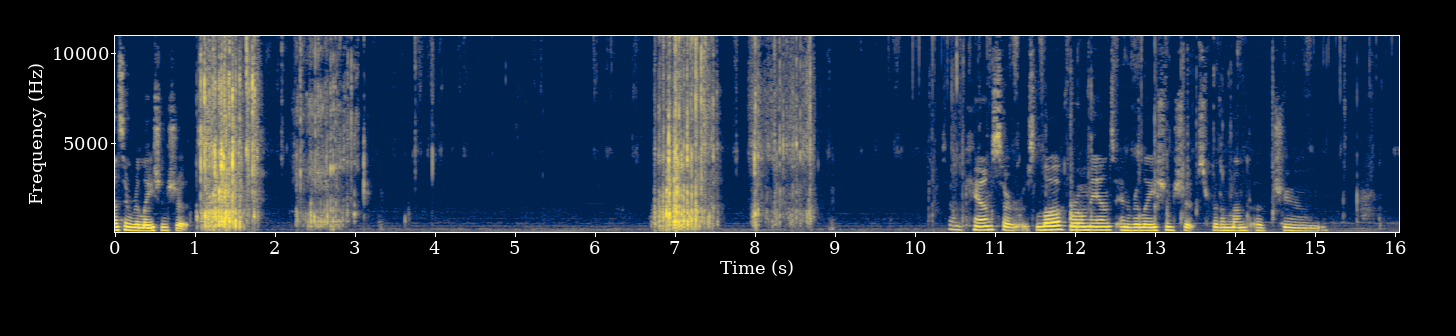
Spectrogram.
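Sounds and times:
cards being shuffled: 0:01.0 - 0:04.2, 0:06.6 - 0:09.0, 0:09.7 - 0:16.0.

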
